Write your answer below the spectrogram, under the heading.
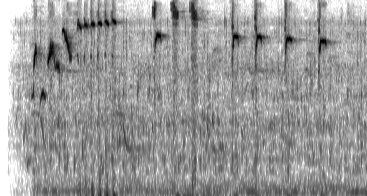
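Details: White-rumped shama of the Medan type, a constantly singing bird whose song is used to provoke other shamas into singing: a fast run of bright whistled and trilled notes, then sharp high notes spaced about a third of a second apart.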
